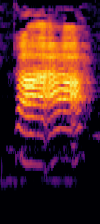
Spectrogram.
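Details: Baby with a cochlear implant vocalizing between therapist prompts during a Hindi counting speech therapy session; early speech attempt by a child with a cochlear implant.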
